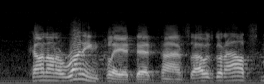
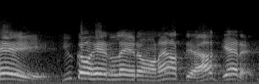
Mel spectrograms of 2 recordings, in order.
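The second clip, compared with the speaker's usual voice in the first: higher-pitched imitation of a confident teammate; a light put-on Texan voice, pitched up; imitating Don; 8 semitones higher than usual. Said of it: "That's the way he talks".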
